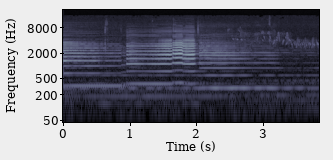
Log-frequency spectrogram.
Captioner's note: Kissing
